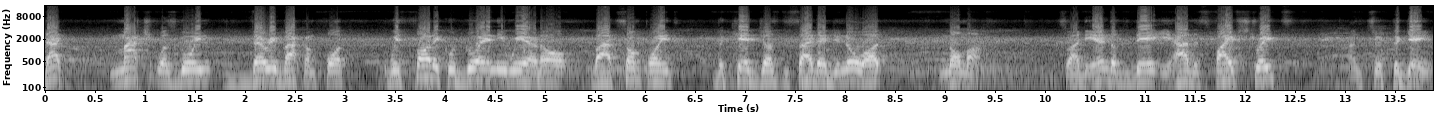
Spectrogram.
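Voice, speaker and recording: With noticeable background noise behind him, a man of fairly high pitch speaks at a moderate pace with fairly even intonation and long, frequent pauses. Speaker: esports commentator. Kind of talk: post-match interview and stream commentary.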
